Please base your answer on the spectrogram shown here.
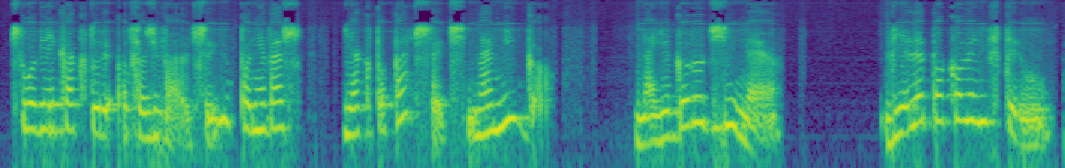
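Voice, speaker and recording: A woman guest on a radio talk show who speaks reflectively, pausing often between short phrases. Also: a little high, a little mellow, slightly rough, low-quality recording. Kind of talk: radio conversation.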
